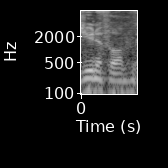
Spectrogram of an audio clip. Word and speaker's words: uniform: We could have an umbrella so we have "an", but only a uniform because the word uniform even though begins with the "u" a vowel, begins with the "why" sound.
